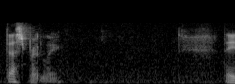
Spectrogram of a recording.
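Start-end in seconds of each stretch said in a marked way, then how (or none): 0.1-0.6 "Desperately" with DES stressed; stress on first syllable. Shown as a demonstration. Teacher models the adverb for learners, "Desperately" stressed on the first syllable. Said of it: "stress is in the first".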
